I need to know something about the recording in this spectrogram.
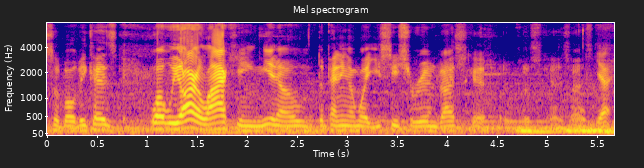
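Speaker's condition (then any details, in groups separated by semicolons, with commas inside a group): No condition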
